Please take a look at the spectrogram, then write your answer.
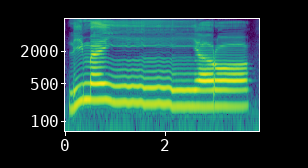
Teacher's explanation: Nun kosong bertemu dengan ya. Idgham maal ghunnah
